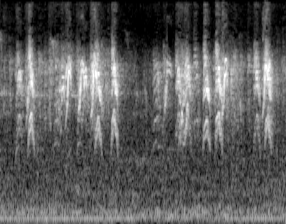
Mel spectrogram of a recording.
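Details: Busy chirping from a feeding bird, with quick high tweets in tight groups of two to four and short gaps between groups, over a quiet background hum.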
